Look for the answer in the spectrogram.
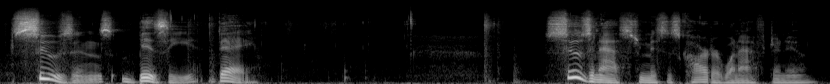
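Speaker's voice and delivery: put-on lively read-aloud voice for children; storybook reading; story narration. A narrator's reading. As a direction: tell it like a bedtime storybook.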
